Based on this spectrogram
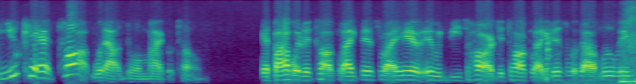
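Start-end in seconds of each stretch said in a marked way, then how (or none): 2.6-6.3 monotone. Shown as a demonstration. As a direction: talk on one single note. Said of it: "talk in one note".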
